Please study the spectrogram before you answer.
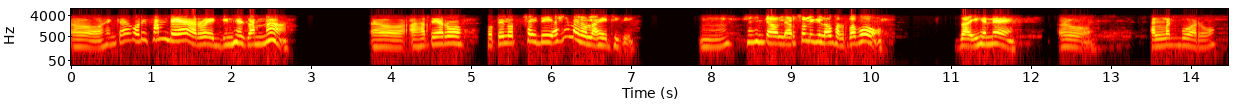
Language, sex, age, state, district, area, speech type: Assamese, female, 45-60, Assam, Goalpara, urban, conversation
